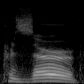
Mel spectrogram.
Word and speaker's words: preserve: I think preserve is not a terribly difficult word to pronounce, but the tricky part is the ending sound. It's always the ending sound, isn't it? The V sound, right? Preserve.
